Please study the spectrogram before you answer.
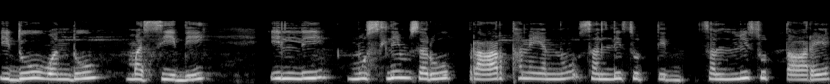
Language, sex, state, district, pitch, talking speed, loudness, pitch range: Kannada, female, Karnataka, Belgaum, 255 Hz, 65 wpm, -17 LUFS, 240-280 Hz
